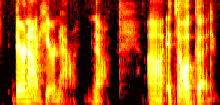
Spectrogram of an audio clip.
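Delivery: ordinary talk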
